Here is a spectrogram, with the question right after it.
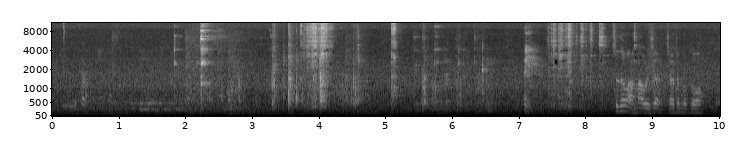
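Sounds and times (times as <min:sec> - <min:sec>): cutlery clinking on plates: 0:01.8 - 0:06.6, 0:07.4 - 0:08.9.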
